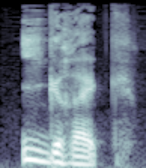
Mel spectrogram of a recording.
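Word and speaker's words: i grec: well it's igreek so if you need to spell it then you say igrec okay when you pronounce it it's like e okay but the name of the letter is igrec okay so if we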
